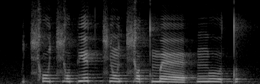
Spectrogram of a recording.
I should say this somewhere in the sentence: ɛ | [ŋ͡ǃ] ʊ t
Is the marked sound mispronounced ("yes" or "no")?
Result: yes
